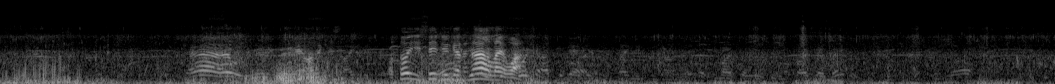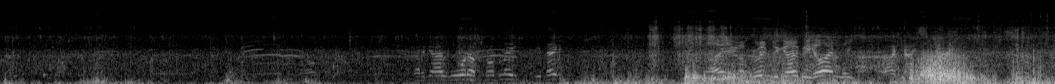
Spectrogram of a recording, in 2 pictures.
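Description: Wind blows against the microphone outdoors by open water.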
